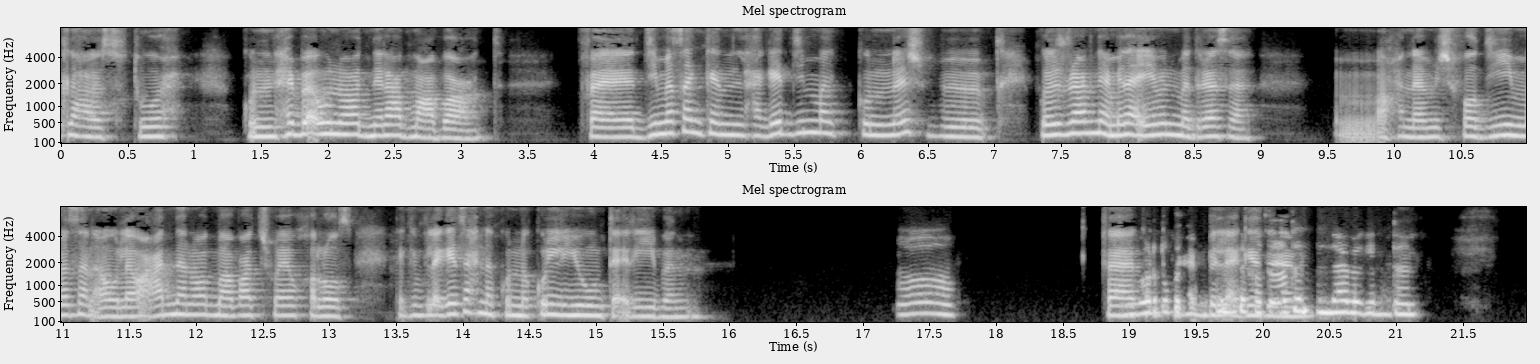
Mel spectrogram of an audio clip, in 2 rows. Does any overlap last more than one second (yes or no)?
yes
